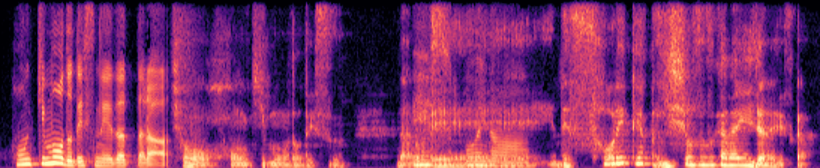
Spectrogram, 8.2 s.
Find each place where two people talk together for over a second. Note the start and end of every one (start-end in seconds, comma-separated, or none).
4.1-5.4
